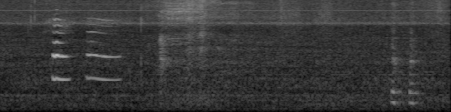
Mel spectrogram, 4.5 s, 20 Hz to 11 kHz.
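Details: Indoor pet cat meowing after a sneeze, 1 September 2019: two short tonal meows close together near the start, then quiet room hiss, then a faint soft double meow at the end.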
